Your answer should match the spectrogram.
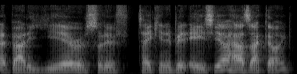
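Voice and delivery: ordinary delivery

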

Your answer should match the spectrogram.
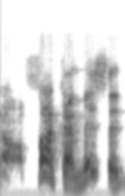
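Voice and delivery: high-pitched mock regret; mock disappointment. Comedian retells a George Lopez joke, mock disappointment. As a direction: lament it like you missed the fun.

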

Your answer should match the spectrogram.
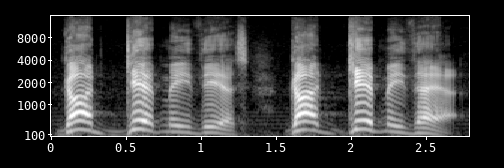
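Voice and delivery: imitating pounding, insistent prayer; slow, loud mock demand, each word hammered. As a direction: act out someone ordering God around. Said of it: "They were beating and a banging and a pounding".

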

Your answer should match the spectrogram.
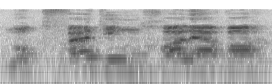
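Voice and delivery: نطفة خلقة drawn out slowly with clear nunation before خلقة; slow careful recitation; slow tajweed recitation. Shown as a demonstration. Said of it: "بالتنوين".

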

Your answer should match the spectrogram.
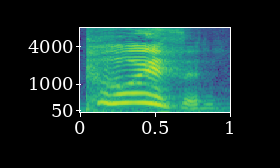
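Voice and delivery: high, loud cry of poison; loud dramatic yell. Acted. Catchphrase after taking shot.

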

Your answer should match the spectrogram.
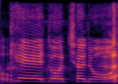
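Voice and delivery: lightly put-on Canadian accent. Guest jokes along with laughing hosts, in a light Canadian accent. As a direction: lean into folksy Canadian vowels. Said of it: "That's my Canadian accent".

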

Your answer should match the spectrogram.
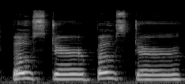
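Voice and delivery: high, loud taunting call; jeering cry. A narrator's reading. Peter Rabbit mocking Reddy Fox, crying out jeeringly. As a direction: call the name out like a jeer. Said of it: "cried Peter Rabbit".

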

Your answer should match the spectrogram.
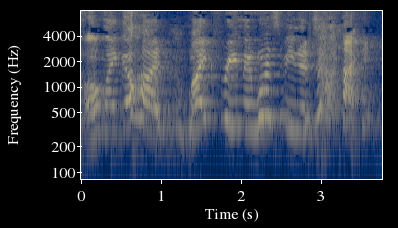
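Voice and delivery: loud, high laughing outburst. Real, not acted. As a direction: laugh it out in disbelief. Laughing at host's heckle.

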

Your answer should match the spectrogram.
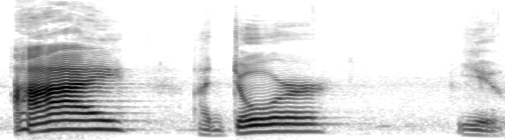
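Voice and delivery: almost whisper it, lovingly; hushed tender. Acted. Husbands texting wives message.

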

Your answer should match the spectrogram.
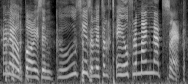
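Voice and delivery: high, slow cackling ghoul voice; Crypt Keeper voice. Retold or imitated. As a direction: croon it like a cackling ghoul host. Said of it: "He's looking at the Crypt Keeper".

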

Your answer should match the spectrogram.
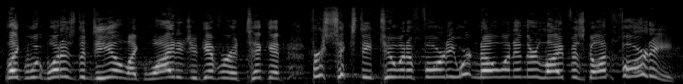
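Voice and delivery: high, loud, indignant comic tirade; mock outraged rant. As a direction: rant in hammed-up outrage on your wife's behalf. Mock rant over wife's ticket.

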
